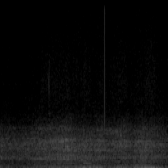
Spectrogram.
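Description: Faint, steady low rumble of wind buffeting the microphone on an open hillside launch, with no distinct events.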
